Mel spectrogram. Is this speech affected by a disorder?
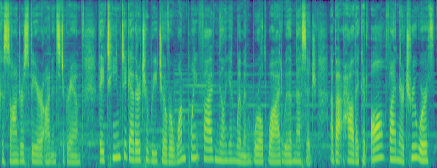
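No.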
